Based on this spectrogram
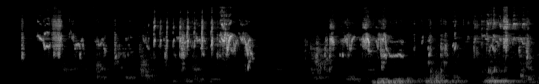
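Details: Budgerigar chirping: fast, scratchy warbled chatter in bursts, a short pause near three seconds, then more chattering with low knocking sounds underneath.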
